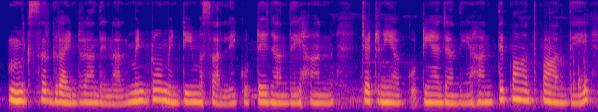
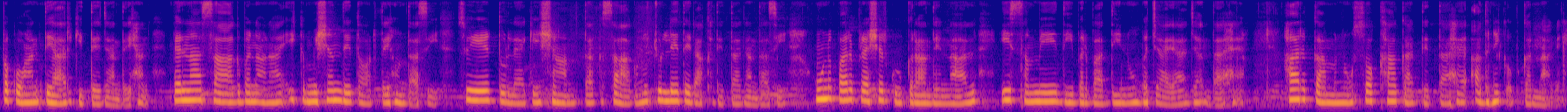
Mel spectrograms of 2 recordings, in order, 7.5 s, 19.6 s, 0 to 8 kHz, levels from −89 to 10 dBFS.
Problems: constant background noise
